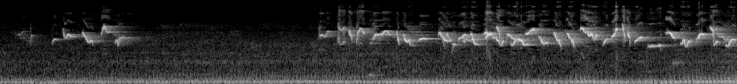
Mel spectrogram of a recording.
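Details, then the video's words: Rival white-eyes in a singing duel to hold the highest spot: a few scattered high chirps, a silent gap, then a dense, energetic stream of rapid twittering warbles to the end. "Demi Mempertahankan Posisi Kecial Kuning Ini Perang Suara Di Bawah"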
